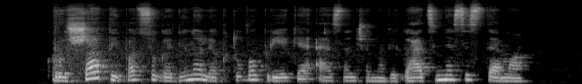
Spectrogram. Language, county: Lithuanian, Vilnius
